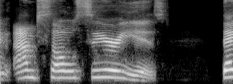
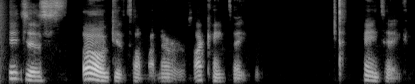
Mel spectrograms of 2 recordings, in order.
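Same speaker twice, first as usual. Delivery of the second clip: weary; 8 semitones lower, 13 dB quieter than usual. Real, not acted. Fed up, trailing off.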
